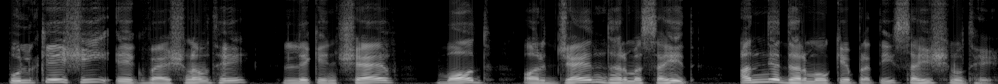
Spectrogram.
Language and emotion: Hindi, neutral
